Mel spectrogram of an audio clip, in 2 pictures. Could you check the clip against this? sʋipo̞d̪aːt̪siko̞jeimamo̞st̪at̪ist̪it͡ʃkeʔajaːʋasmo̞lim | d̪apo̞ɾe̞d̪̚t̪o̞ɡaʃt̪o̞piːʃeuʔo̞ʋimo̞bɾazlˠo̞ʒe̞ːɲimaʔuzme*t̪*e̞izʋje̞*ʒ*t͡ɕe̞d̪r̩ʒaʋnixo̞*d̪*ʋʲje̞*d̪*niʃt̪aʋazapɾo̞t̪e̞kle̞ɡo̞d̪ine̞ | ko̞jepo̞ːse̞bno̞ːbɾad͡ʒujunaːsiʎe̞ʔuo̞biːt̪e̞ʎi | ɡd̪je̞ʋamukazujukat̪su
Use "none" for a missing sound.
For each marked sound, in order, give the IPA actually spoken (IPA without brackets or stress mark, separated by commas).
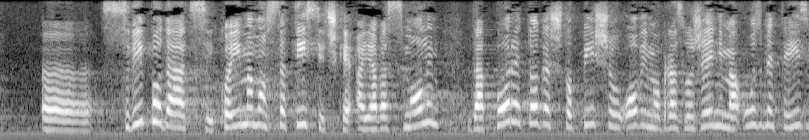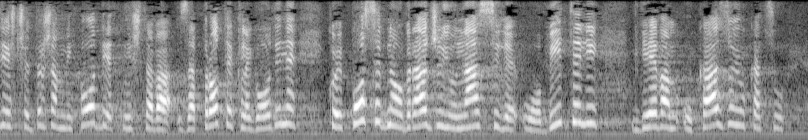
t̪, ʃ, d̪, t̪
